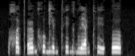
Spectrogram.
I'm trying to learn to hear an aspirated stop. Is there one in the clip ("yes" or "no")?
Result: yes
